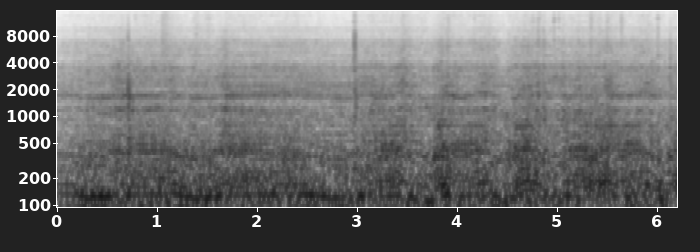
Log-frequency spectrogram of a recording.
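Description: A Honda 300 Rally motorcycle with upgraded suspension rides single track trail, its engine buzzing loudly and continuously close to the mic with constant rough variation and wind noise throughout.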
